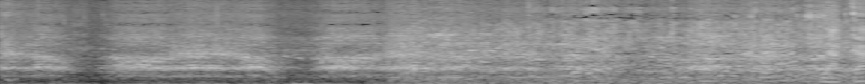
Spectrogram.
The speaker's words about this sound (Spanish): ayer en la corrida de farolillos de la Feria de Abril cortó oreja y rabo a ligerito, el toro de la ganadería Domingo Hernández, los aficionados lo sacaron por la puerta del príncipe al grito de torero, torero, por la calle.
